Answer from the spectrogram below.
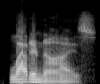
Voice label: "Latinize", American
